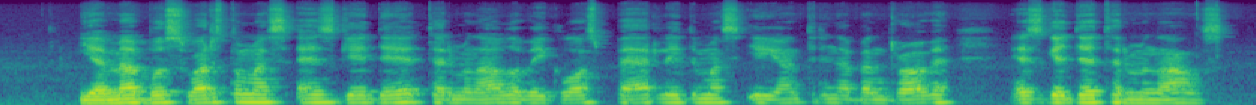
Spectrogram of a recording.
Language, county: Lithuanian, Kaunas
